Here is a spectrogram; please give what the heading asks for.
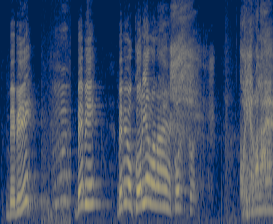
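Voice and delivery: loud, eager, high-pitched excited shout. In a scene, a character calls out to the others, shouting. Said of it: "इतनी जोर से चिल्ला क्यों रहा है".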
